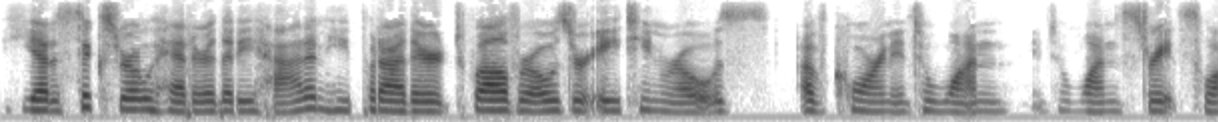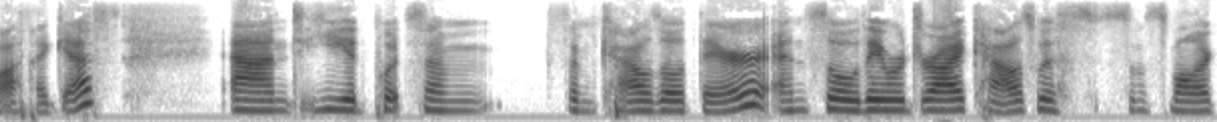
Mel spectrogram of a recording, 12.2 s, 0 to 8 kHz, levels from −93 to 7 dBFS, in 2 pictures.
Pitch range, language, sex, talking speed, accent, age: 185-210 Hz, English, female, 225 wpm, American, 30-49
